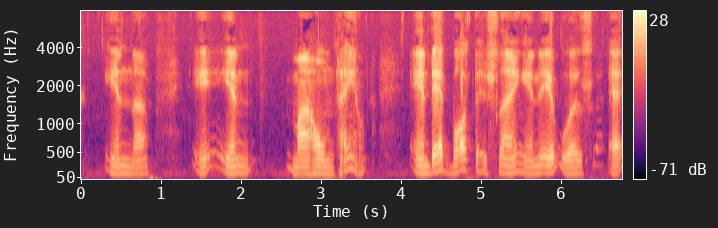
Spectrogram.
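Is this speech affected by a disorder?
Yes: Parkinson's; tremors as early symptom.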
